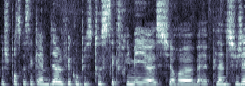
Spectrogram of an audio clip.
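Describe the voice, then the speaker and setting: Somewhat breathy and monotone, a woman with a fairly high pitch speaks in a dark, mellow tone with flat intonation. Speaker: student. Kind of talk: podcast discussion.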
